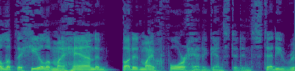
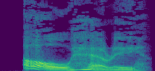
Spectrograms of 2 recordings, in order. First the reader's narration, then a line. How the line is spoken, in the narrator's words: Bob said, his voice profoundly disappointed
